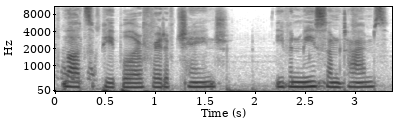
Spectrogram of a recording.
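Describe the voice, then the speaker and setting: A woman voicing a cool, level-headed video game guide in a measured, matter-of-fact deadpan. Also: lowish voice, soft background music, voice pushed down, close to an everyday voice. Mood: calm, sober.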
